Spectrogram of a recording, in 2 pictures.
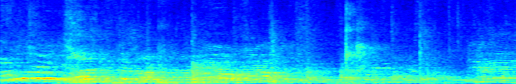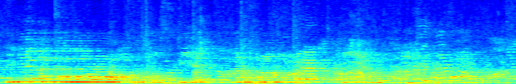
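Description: Music with singing plays loudly in a large echoing hall.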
